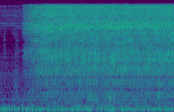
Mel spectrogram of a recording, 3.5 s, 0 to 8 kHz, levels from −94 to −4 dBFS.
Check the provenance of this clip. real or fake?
fake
